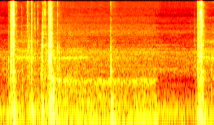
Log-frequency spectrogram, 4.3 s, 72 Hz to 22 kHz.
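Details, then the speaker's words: 2000 Chevrolet Corvette C5, long-parked barn find that starts then dies: after key click, faint steady electric fuel pump hum for about two seconds then cuts off; priming to build fuel pressure. "i can hear the fuel pump coming on it comes on for a second hear it again maybe you can hear that fuel pump"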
